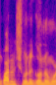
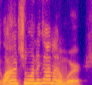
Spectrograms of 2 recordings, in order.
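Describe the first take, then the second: First: Said in the usual way. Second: Pitched way up, baffled; puzzled high question. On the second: Retold or imitated. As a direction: ask it as if you can't believe him. Retelling a drunk argument.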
